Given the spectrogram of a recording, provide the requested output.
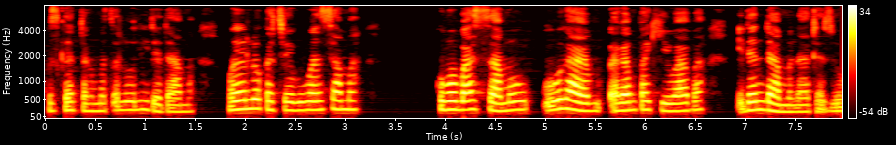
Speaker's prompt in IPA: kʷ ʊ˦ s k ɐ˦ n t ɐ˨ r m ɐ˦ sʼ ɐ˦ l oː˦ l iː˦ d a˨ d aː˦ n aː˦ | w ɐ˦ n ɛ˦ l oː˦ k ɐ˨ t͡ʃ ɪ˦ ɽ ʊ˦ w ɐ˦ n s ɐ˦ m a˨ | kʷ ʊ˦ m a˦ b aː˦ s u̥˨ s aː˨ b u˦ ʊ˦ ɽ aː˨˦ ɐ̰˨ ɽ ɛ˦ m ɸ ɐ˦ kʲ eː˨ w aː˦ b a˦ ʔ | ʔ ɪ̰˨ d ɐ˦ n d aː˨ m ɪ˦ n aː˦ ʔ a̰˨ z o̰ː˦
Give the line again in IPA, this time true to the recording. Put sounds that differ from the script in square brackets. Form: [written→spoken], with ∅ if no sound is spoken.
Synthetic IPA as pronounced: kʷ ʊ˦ s k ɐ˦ n t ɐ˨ r m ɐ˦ sʼ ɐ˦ l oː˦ l iː˦ d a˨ d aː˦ [n→m] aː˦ | w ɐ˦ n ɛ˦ l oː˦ k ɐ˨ t͡ʃ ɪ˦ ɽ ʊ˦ w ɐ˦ n s ɐ˦ m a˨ | kʷ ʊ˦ m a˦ b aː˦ s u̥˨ s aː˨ [b→m] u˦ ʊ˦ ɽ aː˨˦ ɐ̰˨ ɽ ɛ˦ m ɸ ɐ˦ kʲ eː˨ w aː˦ b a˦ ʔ | ʔ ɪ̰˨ d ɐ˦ n d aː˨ m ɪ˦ n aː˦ [ʔ→t] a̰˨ z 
